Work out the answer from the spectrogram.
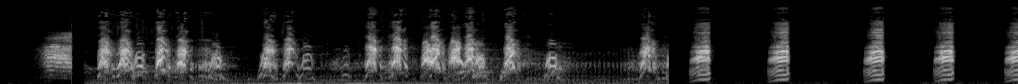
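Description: Waterfowl quacking: a quick run of closely packed calls for about five seconds, then five single calls spaced roughly a second apart.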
